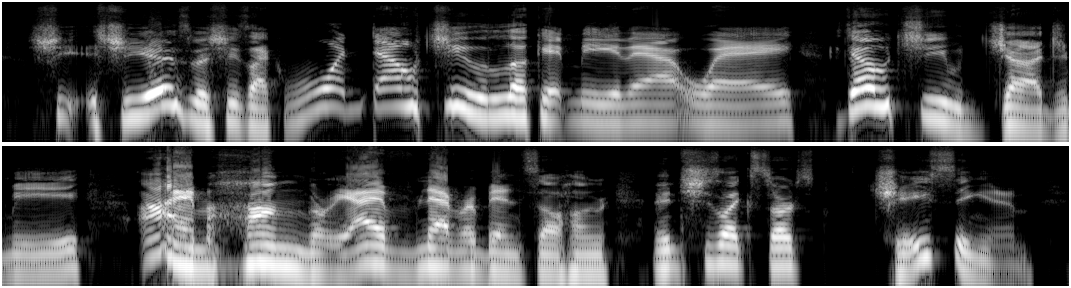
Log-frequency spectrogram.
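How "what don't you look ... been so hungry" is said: put-on slow, feisty old woman's voice. Retelling a film scene, voicing a hungry zombie woman: imitating a feisty old woman. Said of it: "this feisty old woman".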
